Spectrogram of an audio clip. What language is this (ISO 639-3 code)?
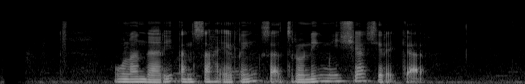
jav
